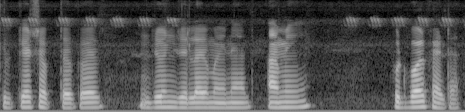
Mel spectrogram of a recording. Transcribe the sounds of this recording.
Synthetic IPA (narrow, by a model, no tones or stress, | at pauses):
kɾikeʈɕəp̚t̪əkəɾ | d͡zond͡ʑulajməɦinjat̪ami | fuʈbɔlkʰaɭʈ̪at̪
